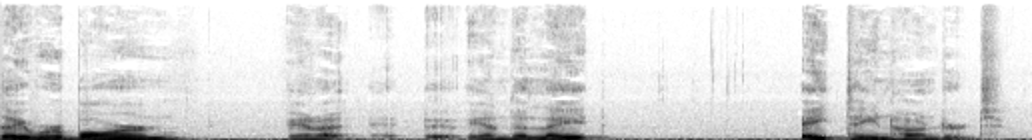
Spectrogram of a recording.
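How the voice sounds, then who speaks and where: This man has a medium pitch and a dark, mellow tone, talking at a very slow pace with long, frequent pauses in an American accent. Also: ordinary pitch variation. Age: 80s+. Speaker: war veteran. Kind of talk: oral history interview. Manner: halting.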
